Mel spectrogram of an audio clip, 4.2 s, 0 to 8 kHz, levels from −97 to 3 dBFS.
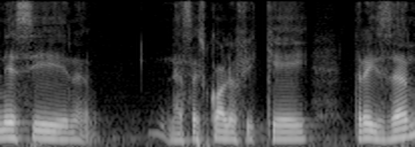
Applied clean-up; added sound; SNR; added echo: none; none; none; none.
